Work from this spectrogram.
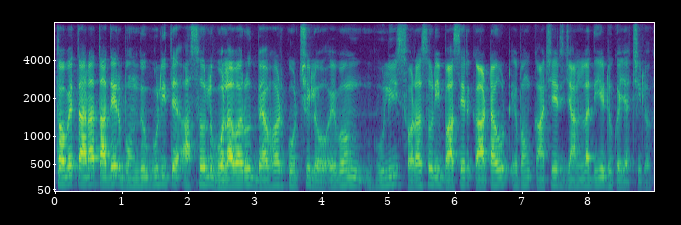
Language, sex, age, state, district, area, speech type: Bengali, male, 30-45, West Bengal, Paschim Bardhaman, urban, read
